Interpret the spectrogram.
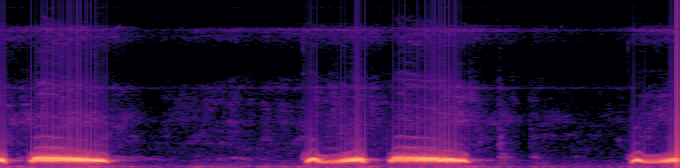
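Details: Tekukur, or spotted dove, calling as a lure for other birds. One long, soft, falling coo, then a quick warbled note and a drawn-out coo, and the start of another phrase at the end.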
